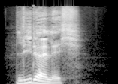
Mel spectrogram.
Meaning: slovenly, wanton, dissolute, lax
- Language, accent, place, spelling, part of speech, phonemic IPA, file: German, Germany, Berlin, liederlich, adjective, /ˈliːdɐlɪç/, De-liederlich.ogg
